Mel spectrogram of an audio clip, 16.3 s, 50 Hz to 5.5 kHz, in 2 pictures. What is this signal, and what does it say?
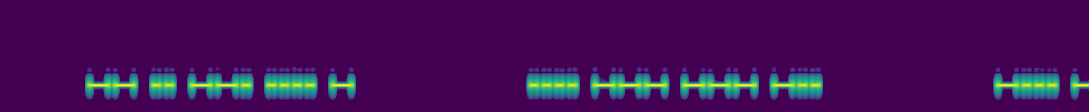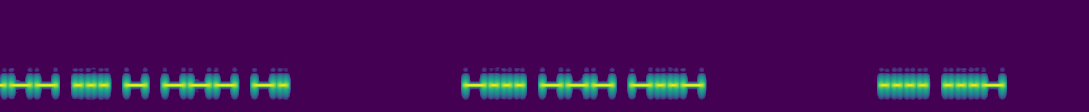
Morse code, heard as a keyed tone, about 25 wpm, 550 Hz. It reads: MIGHT HOOD BOSTON BOX HV
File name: Ultimate Word List / 25WPM Ultimate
